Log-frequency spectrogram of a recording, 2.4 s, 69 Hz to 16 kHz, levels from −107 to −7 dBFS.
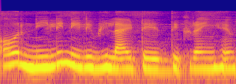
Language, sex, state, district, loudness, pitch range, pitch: Hindi, female, Uttar Pradesh, Etah, -12 LUFS, 185-215 Hz, 195 Hz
